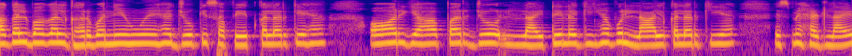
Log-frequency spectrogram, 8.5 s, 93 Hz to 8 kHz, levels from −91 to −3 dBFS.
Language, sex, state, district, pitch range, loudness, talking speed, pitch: Hindi, female, Uttarakhand, Tehri Garhwal, 240-265 Hz, -17 LUFS, 190 wpm, 255 Hz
